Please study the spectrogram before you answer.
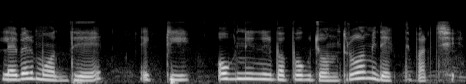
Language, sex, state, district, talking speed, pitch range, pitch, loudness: Bengali, female, Tripura, West Tripura, 105 wpm, 190-245 Hz, 215 Hz, -17 LUFS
